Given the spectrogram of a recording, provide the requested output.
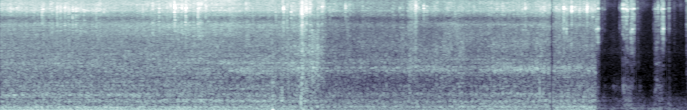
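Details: Toyota (rear-wheel drive) with a loud noise from the rear wheel that rises with speed; deep steady rumble with a faint rhythmic pulse as the rear wheel spins, from a worn rear wheel bearing that is then replaced.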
